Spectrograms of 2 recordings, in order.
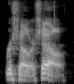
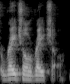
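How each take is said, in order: First: The name is said with a 'Ro-shell' sound. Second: The name is said with a plain 'Ray' sound. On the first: "pronounce it in the Seinfeldian way" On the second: "I'm assuming it's pronounced Rachel Rachel"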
